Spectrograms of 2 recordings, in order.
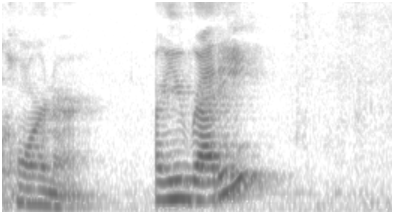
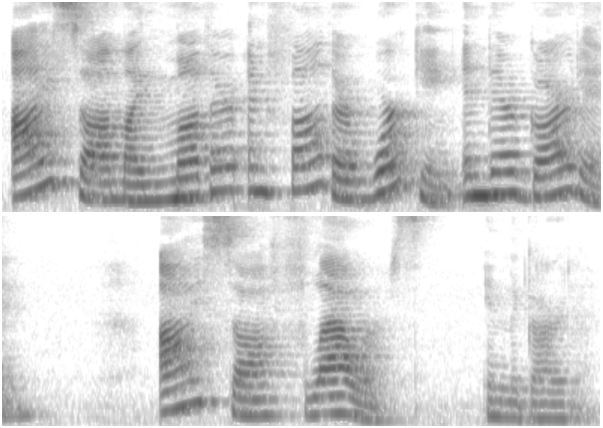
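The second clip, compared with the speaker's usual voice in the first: bright, lively storybook reading, louder and higher; reading to children; 3 semitones higher, 5 dB louder than usual. A narrator's reading. Teacher reading Frog and Toad to kids, lively storybook voice. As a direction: read it out like a teacher at story time. Reads picture book to children.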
